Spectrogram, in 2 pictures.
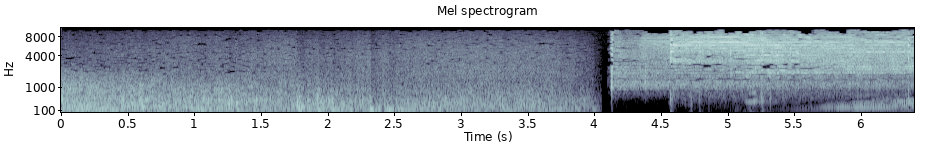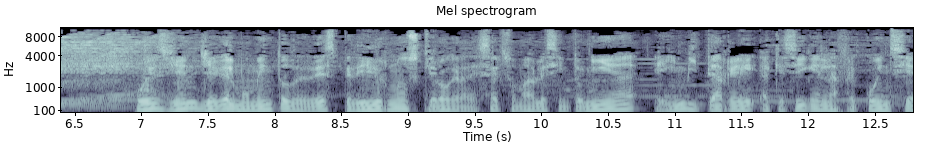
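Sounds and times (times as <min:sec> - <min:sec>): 
deep continuous rumble of thunder: 0:00.0 - 0:04.1
wind: 0:00.0 - 0:05.6
speech: 0:07.0 - 0:12.7.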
